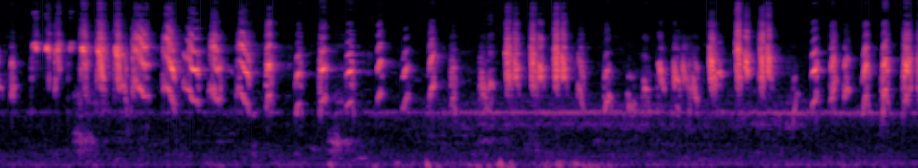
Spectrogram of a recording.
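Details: Young long-tailed shrike learning its song, a busy stream of short scratchy and chirping notes at roughly two to three per second, irregular in rhythm, some louder harsh bursts near the middle.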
